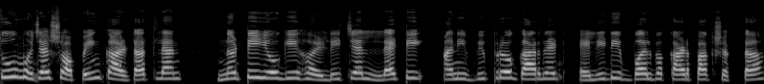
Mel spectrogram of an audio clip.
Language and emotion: Goan Konkani, neutral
